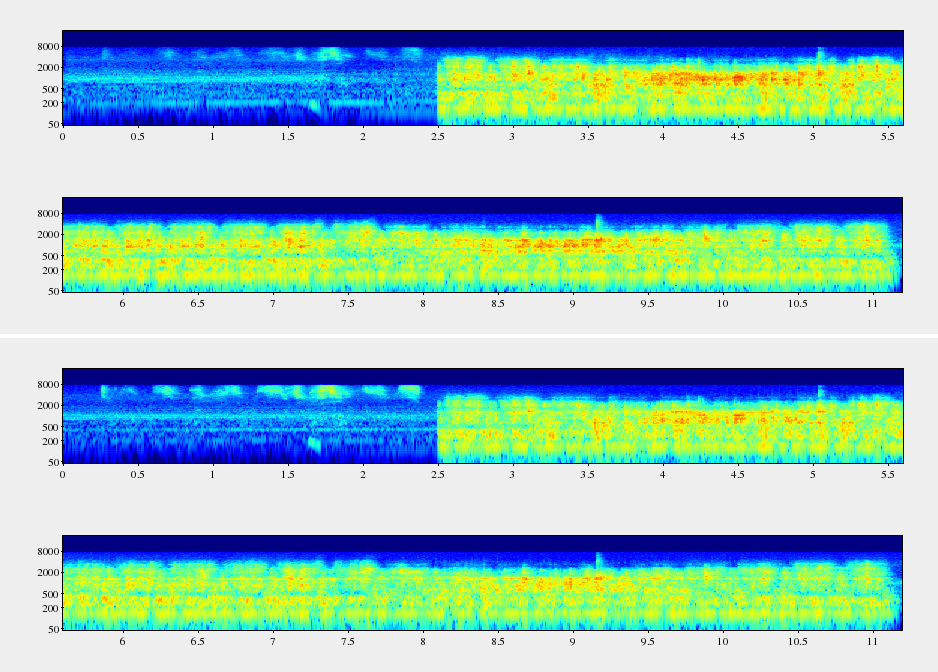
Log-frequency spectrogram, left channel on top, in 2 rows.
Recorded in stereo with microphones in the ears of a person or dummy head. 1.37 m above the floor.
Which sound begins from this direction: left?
Boiling, at 2.5 s.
